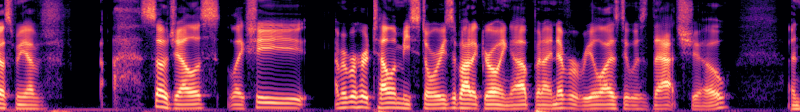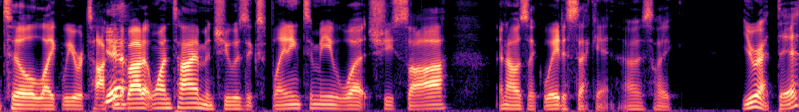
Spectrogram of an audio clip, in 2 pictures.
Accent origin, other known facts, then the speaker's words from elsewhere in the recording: Pacific Northwest, United States; I'm from the Pacific that's, Northwest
